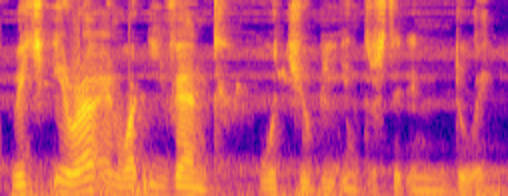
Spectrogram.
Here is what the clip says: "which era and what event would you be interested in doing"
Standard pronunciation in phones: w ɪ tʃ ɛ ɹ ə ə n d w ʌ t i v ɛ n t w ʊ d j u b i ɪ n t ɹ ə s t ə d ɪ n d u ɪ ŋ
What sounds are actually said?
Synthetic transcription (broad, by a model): w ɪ tʃ ɛ ɹ ə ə n w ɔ t i v ɛ n t w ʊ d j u b i ɪ n t ɹ ə s t ə d ɪ n d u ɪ ŋ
